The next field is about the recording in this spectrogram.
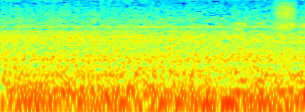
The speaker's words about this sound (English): Nice trucks, by the way. Yeah, they didn't even have to do the big flatbed, huh? No, there's a. Didn't do the trailer, just the truck. No, just the truck. That's some plain rigs right there. They are. There they come.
